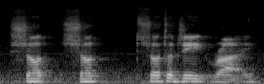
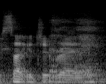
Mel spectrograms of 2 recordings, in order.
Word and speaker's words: Satyajit Ray: spells it out, but the closest pronunciation he says is Shotajit Ray, and he spells it Rye. Is about as close as one can get. Almost every S in Bengali is a soft S.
